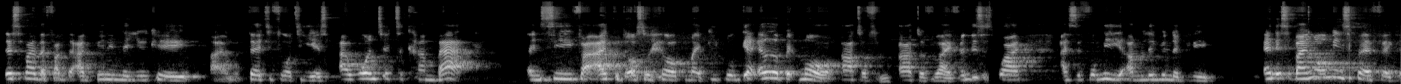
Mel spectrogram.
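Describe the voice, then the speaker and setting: A woman's voice: medium pitch, long reverb tail, poor audio. An older woman from Ghana, talking earnestly and reflectively as an interview guest over a video call, often restarting her sentences. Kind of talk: casual interview answers.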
